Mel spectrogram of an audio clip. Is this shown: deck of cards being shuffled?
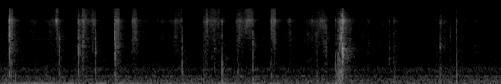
yes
